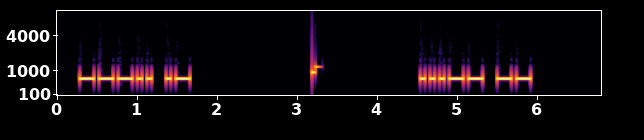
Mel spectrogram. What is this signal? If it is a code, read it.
Morse code, heard as a keyed tone, about 20 wpm, 700 Hz. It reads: 8A 3M
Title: Single-Letter Single-Number 20wpm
